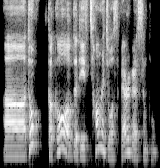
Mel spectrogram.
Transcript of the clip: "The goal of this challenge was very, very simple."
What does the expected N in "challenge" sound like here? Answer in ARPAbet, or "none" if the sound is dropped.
none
